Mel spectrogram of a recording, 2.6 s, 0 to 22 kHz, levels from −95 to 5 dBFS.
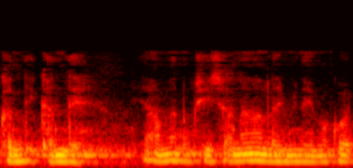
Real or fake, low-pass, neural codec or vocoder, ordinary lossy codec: real; 7.2 kHz; none; MP3, 32 kbps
